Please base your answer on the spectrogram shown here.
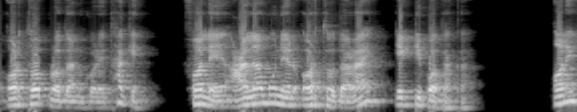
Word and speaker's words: عَلَمٌ: ফলে আলামুনের অর্থ দাঁড়ায় একটি পতাকা। অনেক সময় আমরা আলাম বলে থেমে যাই, শুধু আলাম উচ্চারণ করে মুখস্থও করে থাকি, অর্থাৎ ওয়াকফ করে ফেলি, মানে শেষের তানউইনুনটি উচ্চারণ করি না।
